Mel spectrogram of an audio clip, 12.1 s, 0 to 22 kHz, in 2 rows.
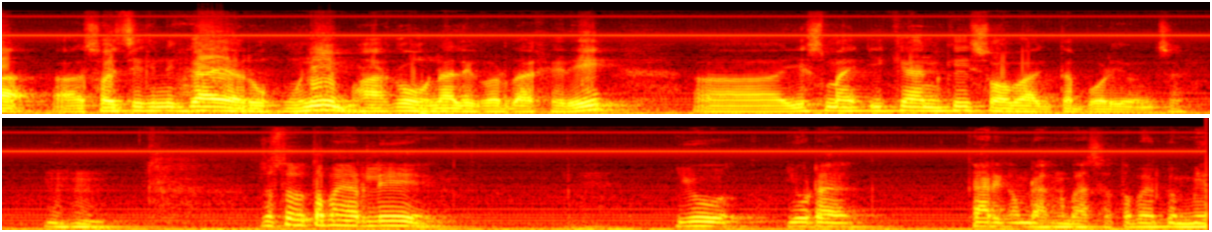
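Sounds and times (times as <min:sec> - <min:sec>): man speaking: 0:00.0 - 0:06.0
electrical mains hum: 0:00.0 - 0:12.0
thin high whine: 0:00.0 - 0:12.0.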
